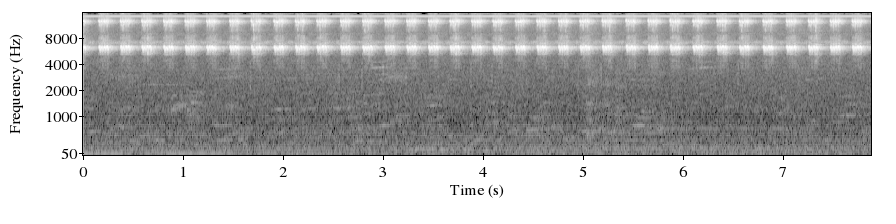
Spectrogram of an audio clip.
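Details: Continuous shrill cricket chirps, evenly spaced pulses at roughly four to five per second, sharp and high-pitched throughout, over a quiet background.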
